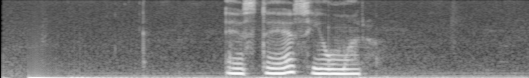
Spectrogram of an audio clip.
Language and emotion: Russian, neutral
